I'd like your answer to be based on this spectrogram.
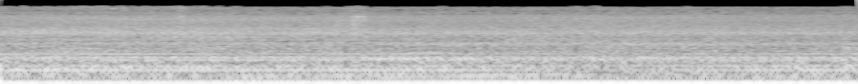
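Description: A car engine idles high just after starting, a steady, loud low drone with a constant hum and no change in pitch or rhythm, no voices.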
